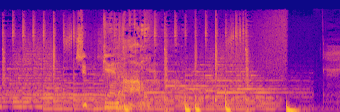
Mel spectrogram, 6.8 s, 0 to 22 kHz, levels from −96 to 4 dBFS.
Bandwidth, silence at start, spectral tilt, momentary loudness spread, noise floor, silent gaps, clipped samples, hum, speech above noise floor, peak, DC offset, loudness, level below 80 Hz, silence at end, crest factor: 16.5 kHz; 0 s; -3 dB/octave; 12 LU; -44 dBFS; none; under 0.1%; none; 26 dB; -4 dBFS; under 0.1%; -20 LUFS; -26 dBFS; 0 s; 16 dB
